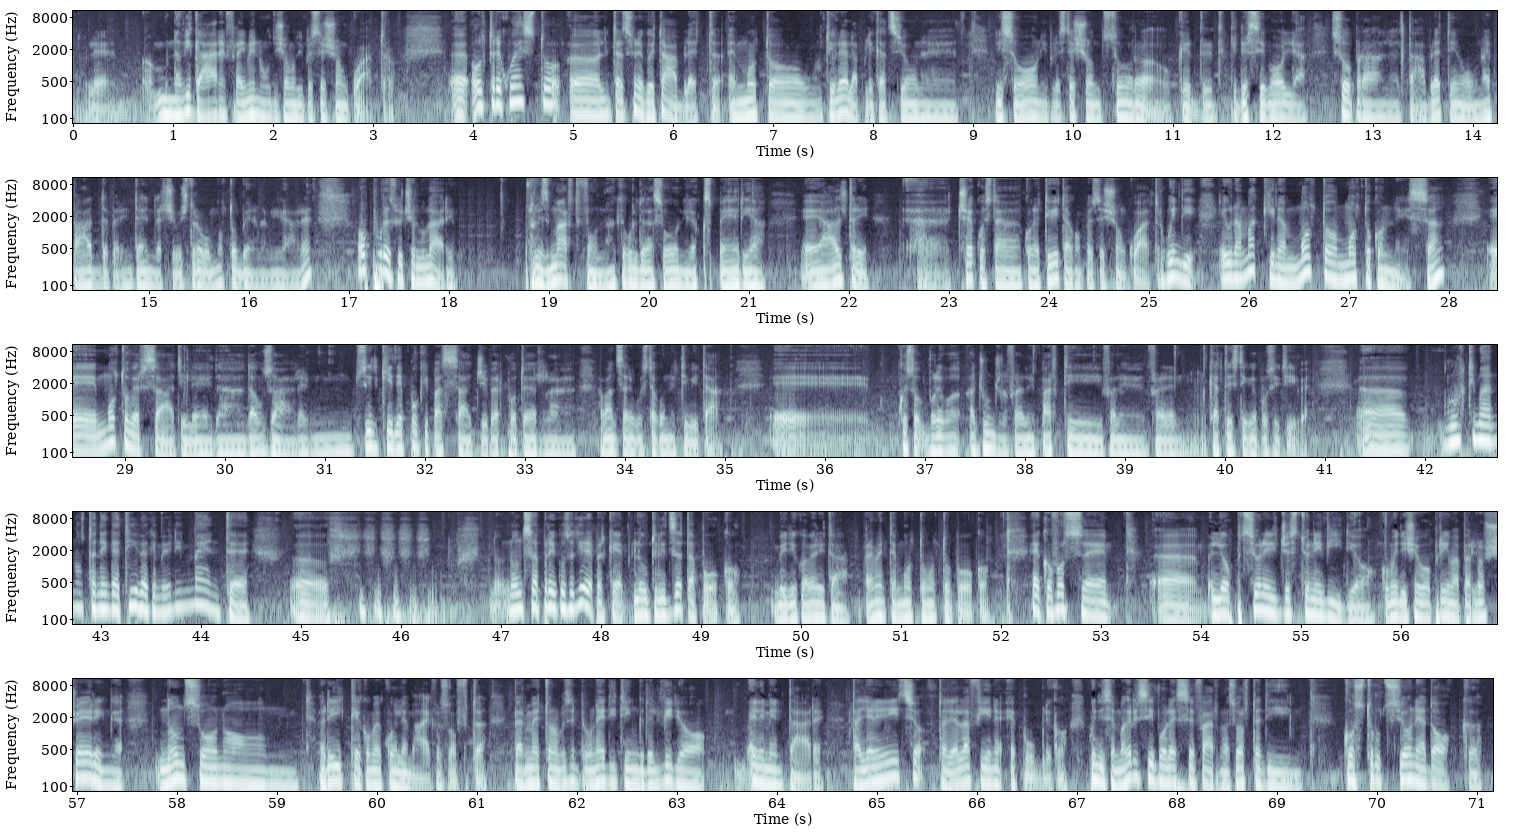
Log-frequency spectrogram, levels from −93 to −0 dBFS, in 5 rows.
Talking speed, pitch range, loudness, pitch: 145 wpm, 90-115 Hz, -14 LUFS, 100 Hz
